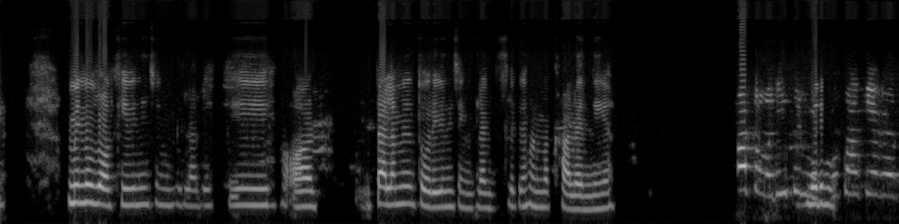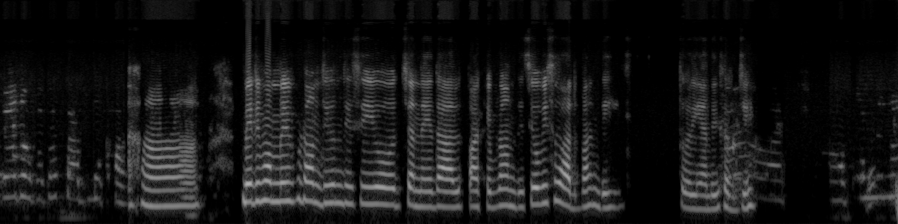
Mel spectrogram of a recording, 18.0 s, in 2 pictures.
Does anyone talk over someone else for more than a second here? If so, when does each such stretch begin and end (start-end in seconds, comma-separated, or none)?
none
